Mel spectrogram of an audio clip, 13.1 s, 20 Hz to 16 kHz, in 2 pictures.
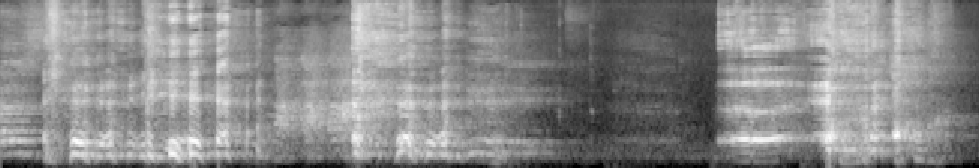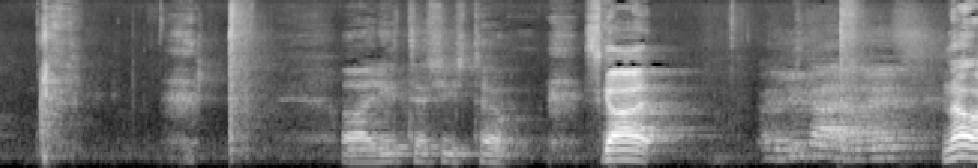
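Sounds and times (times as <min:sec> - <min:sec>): person retching and gagging: 0:04.8 - 0:07.1.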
